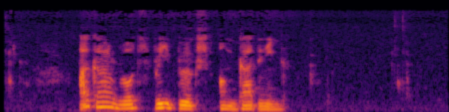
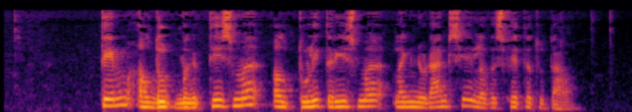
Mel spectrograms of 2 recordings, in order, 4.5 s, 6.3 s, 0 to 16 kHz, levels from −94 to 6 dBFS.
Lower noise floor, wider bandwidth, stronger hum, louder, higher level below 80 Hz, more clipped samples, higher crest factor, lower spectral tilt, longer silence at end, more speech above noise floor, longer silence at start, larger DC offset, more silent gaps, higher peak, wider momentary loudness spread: about the same, -59 dBFS vs -61 dBFS; about the same, 11.5 kHz vs 11.5 kHz; neither; second, -22 LUFS vs -17 LUFS; first, -44 dBFS vs -58 dBFS; neither; about the same, 20 dB vs 18 dB; first, -7.5 dB/octave vs -5 dB/octave; first, 1.65 s vs 0.6 s; second, 39 dB vs 44 dB; second, 0.1 s vs 1 s; neither; neither; second, -4 dBFS vs 0 dBFS; second, 8 LU vs 12 LU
